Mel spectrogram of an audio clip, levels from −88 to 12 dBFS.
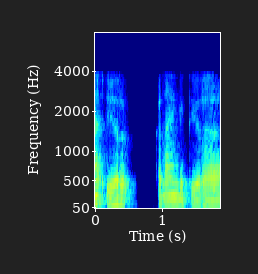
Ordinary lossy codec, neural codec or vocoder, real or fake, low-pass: AAC, 16 kbps; none; real; 7.2 kHz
